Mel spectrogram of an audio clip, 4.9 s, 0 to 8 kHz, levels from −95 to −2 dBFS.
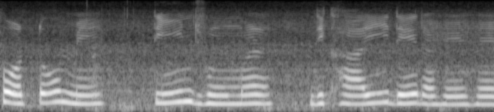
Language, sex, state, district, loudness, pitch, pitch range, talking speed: Hindi, female, Uttar Pradesh, Lucknow, -17 LUFS, 235 Hz, 225-255 Hz, 95 wpm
